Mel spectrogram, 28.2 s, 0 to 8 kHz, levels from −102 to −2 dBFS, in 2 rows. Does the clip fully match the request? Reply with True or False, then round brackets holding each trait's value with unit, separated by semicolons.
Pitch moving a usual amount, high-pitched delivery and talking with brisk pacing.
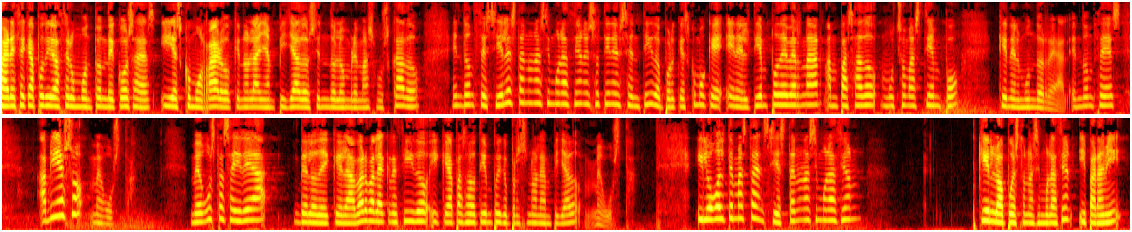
True (3.8 semitones; 235 Hz; 230 wpm)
